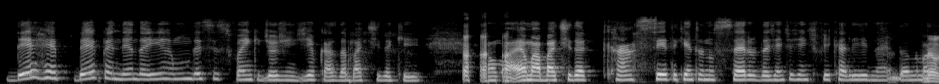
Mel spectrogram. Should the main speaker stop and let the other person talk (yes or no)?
yes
